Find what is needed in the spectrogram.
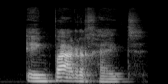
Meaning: constancy, uniformity
- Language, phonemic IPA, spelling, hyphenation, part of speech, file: Dutch, /ˌeːnˈpaː.rəx.ɦɛi̯t/, eenparigheid, een‧pa‧rig‧heid, noun, Nl-eenparigheid.ogg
